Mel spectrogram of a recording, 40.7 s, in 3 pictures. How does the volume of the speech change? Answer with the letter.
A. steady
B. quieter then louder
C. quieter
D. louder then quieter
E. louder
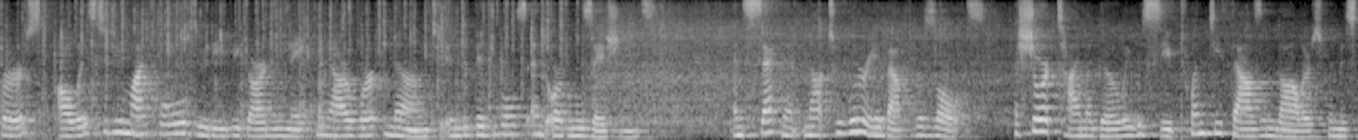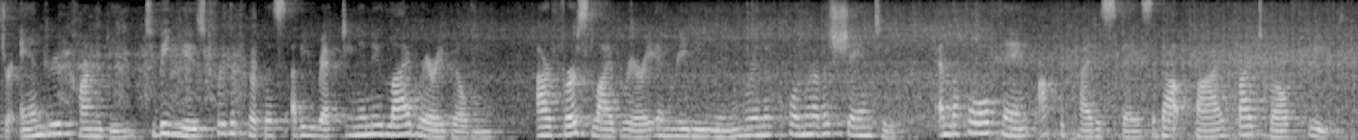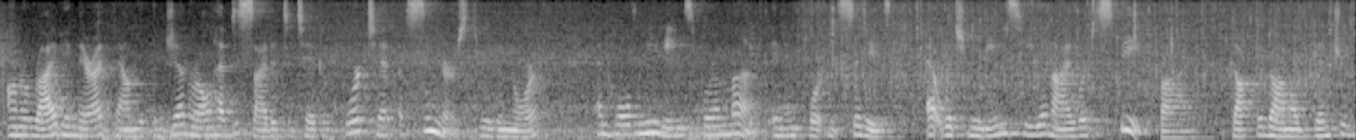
A.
